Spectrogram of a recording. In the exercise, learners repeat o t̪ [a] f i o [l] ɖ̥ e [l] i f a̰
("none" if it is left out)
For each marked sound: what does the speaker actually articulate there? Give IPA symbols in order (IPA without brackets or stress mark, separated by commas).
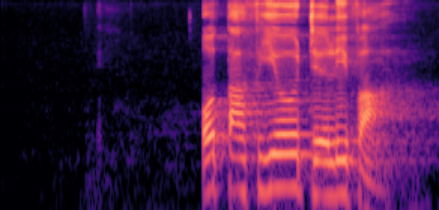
a, none, l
